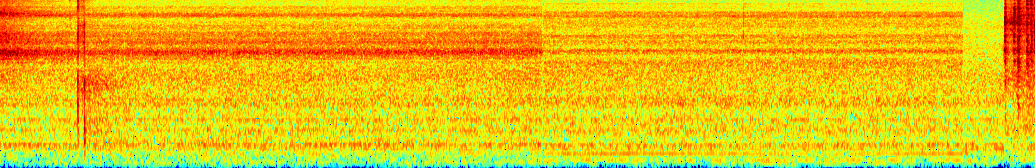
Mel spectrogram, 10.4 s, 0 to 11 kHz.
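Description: TIG welding arc on 3 mm steel: a steady buzzing hiss with held tones. Its pitch shifts about halfway through, and it stops just before the end.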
